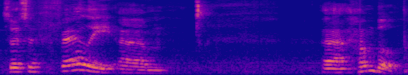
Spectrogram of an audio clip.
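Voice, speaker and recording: A man in his forties casually reviews a guitar in a small room at home, rambling slowly with lots of ums and uhs in a fairly high voice. A distant camera mic picks him up, giving roomy, noisy audio with acoustic guitar playing in the background.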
